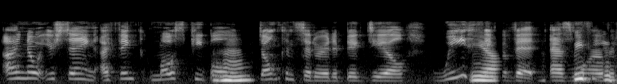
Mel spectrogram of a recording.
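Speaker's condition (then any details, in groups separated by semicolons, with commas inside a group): No condition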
